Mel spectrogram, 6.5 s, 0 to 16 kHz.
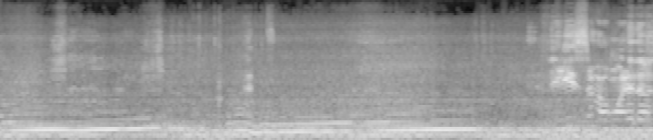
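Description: Loud engine drone of a 615 hp 1990 Nissan Skyline R32 heard from inside during a ride, pitch rising and falling through revs and shifts, with a brief higher whir near the end.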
